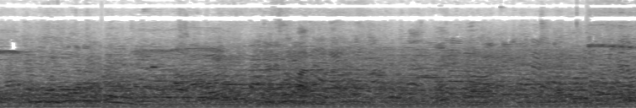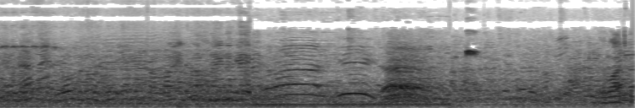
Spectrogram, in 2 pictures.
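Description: Pilgrims crowd at the Mata Naina Devi temple in Himachal Pradesh, with steady, dense chatter and babble from many voices close around, and occasional clearer nearby voices.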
